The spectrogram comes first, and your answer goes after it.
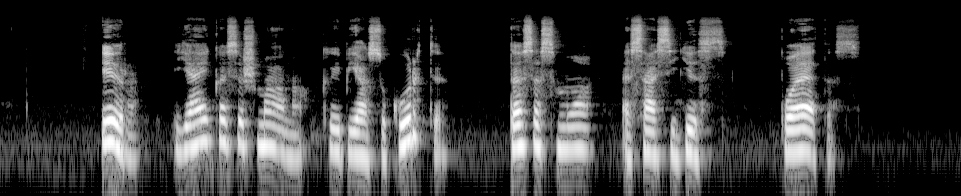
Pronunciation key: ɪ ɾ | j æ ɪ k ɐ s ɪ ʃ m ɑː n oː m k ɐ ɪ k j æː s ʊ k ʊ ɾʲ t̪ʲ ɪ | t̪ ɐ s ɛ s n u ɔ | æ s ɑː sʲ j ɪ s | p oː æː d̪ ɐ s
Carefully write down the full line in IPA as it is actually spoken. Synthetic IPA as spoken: ɪ ɾ | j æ ɪ k ɐ s ɪ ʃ m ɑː n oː k ɐ ɪ p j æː s ʊ k ʊ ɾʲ t̪ʲ ɪ | t̪ ɐ s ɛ s m u ɔ | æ s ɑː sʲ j ɪ s | p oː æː t̪ ɐ s

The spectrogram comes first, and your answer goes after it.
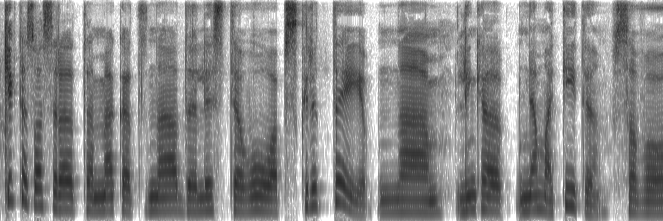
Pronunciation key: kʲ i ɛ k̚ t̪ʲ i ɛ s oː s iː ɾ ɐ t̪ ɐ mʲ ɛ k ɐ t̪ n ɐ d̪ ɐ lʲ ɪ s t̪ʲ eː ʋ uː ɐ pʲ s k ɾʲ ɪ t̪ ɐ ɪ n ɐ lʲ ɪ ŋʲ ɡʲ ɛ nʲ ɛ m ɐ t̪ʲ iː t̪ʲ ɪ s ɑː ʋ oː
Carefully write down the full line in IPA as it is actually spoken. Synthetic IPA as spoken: kʲ i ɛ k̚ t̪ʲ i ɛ s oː s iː ɾ ɐ t̪ ɐ mʲ ɛ k ɐ t̪ n ɐ d̪ ɐ lʲ ɪ s t̪ʲ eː ʋ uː ɐ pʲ s k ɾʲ ɪ t̪ ɐ ɪ n ɐ lʲ ɪ ŋʲ kʲ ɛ nʲ ɛ m ɐ t̪ʲ iː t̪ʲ ɪ s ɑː ʋ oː

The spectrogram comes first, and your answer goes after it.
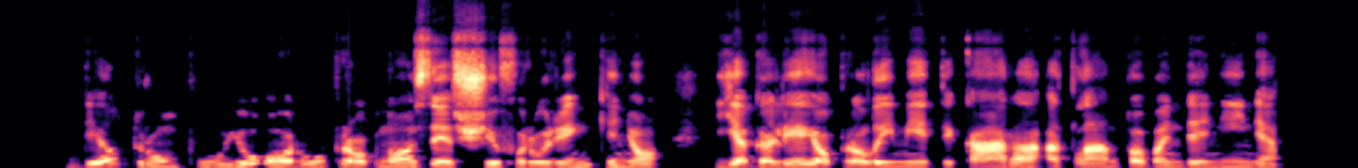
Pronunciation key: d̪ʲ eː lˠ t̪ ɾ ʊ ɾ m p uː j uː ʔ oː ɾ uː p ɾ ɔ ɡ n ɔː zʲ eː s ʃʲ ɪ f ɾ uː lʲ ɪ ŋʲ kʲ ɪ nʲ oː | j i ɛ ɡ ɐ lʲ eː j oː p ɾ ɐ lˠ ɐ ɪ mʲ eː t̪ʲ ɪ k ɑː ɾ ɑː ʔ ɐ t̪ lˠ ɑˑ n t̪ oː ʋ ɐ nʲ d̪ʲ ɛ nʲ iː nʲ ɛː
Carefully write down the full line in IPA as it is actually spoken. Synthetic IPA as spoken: d̪ʲ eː lˠ t̪ ɾ ʊ m p uː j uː ʔ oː ɾ uː p ɾ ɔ ɡ n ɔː zʲ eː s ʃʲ ɪ f ɾ uː ɾʲ ɪ ŋʲ kʲ ɪ nʲ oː | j i ɛ ɡ ɐ lʲ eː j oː p ɾ ɐ lˠ ɐ ɪ mʲ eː t̪ʲ ɪ k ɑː ɾ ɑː ʔ ɐ t̪ lˠ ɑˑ n t̪ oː ʋ ɐ nʲ d̪ʲ ɛ nʲ iː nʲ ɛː

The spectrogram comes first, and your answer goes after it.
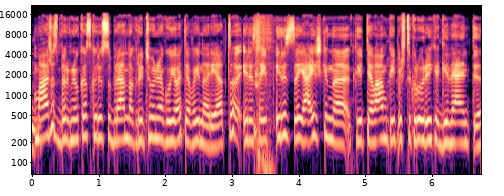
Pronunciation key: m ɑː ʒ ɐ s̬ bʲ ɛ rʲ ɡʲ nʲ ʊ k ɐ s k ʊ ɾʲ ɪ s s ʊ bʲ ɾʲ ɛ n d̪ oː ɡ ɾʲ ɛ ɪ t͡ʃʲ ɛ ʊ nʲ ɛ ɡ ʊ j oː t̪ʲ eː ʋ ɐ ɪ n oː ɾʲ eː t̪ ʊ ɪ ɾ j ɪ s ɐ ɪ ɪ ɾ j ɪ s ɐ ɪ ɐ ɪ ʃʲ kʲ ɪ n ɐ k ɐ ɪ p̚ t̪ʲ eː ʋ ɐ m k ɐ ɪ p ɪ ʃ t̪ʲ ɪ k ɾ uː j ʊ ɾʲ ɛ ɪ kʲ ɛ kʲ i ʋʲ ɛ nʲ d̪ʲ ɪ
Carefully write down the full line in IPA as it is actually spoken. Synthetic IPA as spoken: m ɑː ʒ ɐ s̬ bʲ ɛ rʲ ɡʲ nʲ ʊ k ɐ s k ʊ ɾʲ ɪ s s ʊ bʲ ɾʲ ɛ n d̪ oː ɡ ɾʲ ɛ ɪ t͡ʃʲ ɛ ʊ nʲ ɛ ɡ ʊ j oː t̪ʲ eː ʋ ɐ ɪ n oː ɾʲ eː t̪ ʊ ɪ ɾ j ɪ s ɐ ɪ ɪ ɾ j ɪ s ɐ ɪ ɐ ɪ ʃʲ kʲ ɪ n ɐ k ɐ ɪ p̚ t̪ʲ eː ʋ ɐ m k ɐ ɪ p ɪ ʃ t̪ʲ ɪ k ɾ uː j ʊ ɾʲ ɛ ɪ kʲ ɛ ɡʲ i ʋʲ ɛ nʲ t̪ʲ ɪ

